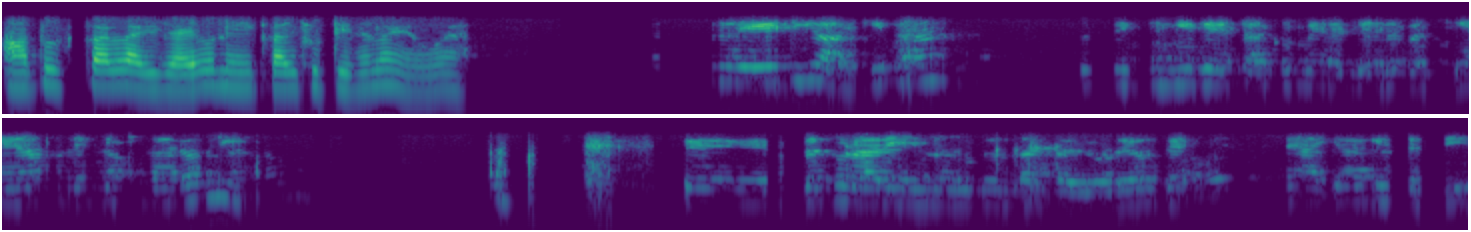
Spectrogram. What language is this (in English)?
Dogri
